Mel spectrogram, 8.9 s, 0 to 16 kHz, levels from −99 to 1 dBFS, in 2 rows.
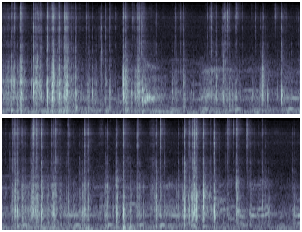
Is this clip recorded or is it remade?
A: recorded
